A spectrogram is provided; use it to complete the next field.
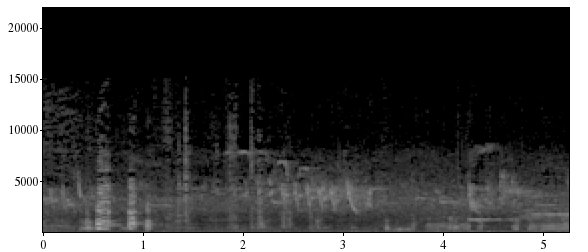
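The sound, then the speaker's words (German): Bantam chickens cluck and murmur in a busy cluster in an aviary they share with peacocks, with a few sharper calls early on, over a quiet outdoor background with no talking. “Das sind die Zwerghühner in der Voliere, die mit den Pfauen hier ihr Zuhause haben.”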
